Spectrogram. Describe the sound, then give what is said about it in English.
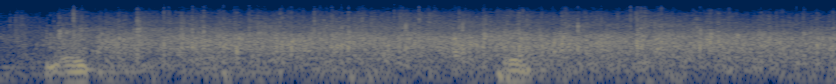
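A Boston comedy-show audience applauds a comedian being introduced, a dense wash of clapping that starts abruptly and holds at an even, loud level throughout, with a couple of brief low murmurs or shouts mixed in. “And for those of you who don't know, and so you didn't applaud, because only a Boston audience go, well, I haven't fucking heard of that.”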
